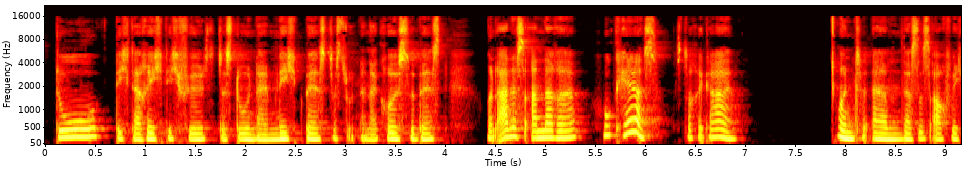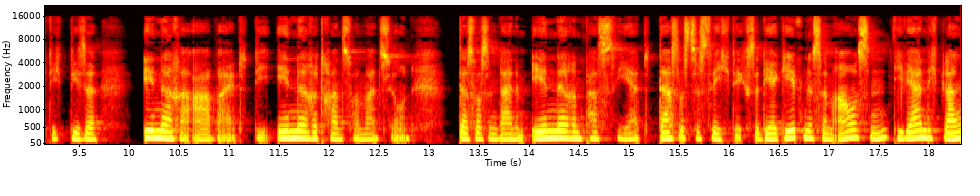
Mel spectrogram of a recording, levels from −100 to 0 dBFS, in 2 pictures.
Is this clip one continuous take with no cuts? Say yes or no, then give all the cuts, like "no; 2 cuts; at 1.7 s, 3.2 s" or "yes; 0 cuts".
yes; 0 cuts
